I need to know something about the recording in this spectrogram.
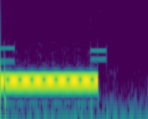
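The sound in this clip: A telephone line tone sounds as one steady electronic hum for about a second, then cuts off abruptly, leaving near silence.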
